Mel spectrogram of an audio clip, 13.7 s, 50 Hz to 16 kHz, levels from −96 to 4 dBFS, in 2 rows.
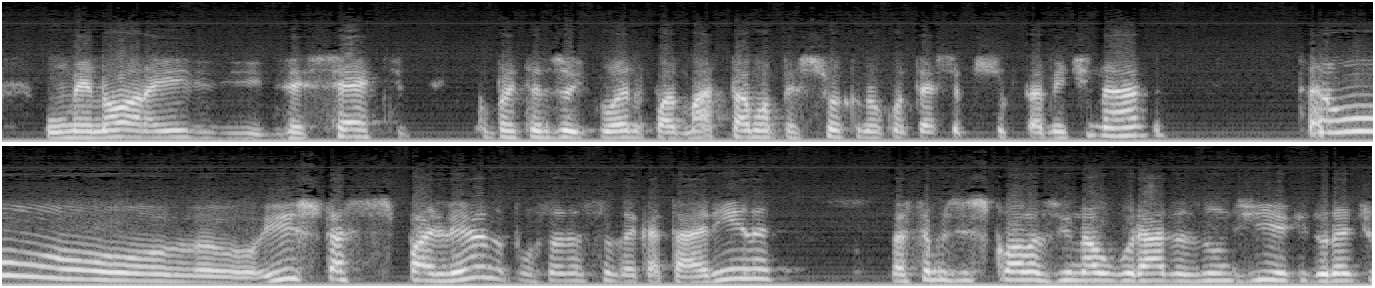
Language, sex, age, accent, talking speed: Portuguese, male, 60-79, Brazilian, 155 wpm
